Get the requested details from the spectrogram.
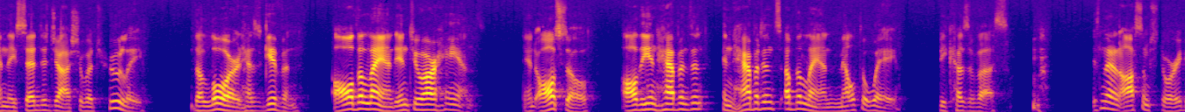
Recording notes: on September 29th, 2019 at The Well, an Acts 29 and Converge Heartland Church in Hastings, NE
